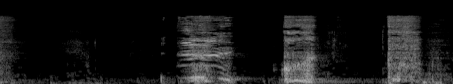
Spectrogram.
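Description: Harsh choking coughs from a man with a hair caught in his throat: three loud, rasping bursts spaced about a second apart, rising out of a quieter, murmuring background.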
